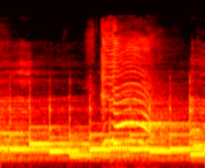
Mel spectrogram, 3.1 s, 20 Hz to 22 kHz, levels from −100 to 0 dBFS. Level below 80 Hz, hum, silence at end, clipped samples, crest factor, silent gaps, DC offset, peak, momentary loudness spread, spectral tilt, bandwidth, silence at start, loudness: -78 dBFS; none; 0 s; under 0.1%; 12 dB; none; under 0.1%; -12 dBFS; 6 LU; -3.5 dB/octave; 14.5 kHz; 0 s; -25 LUFS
